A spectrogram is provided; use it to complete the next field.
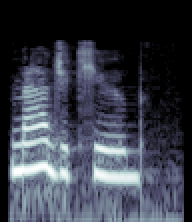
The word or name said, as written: magicube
